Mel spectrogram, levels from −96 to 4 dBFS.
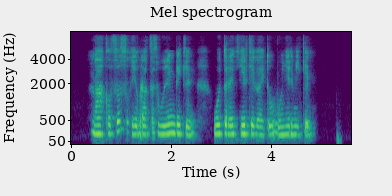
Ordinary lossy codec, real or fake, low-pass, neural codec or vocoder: AAC, 48 kbps; fake; 7.2 kHz; codec, 44.1 kHz, 2.6 kbps, DAC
